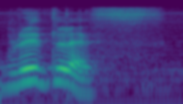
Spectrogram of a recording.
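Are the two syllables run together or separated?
run together. The two syllables are run together. The speaker calls it wrong. "You should not call it as breathless. It's not a word"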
